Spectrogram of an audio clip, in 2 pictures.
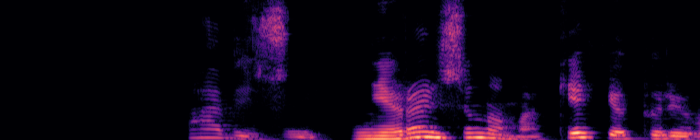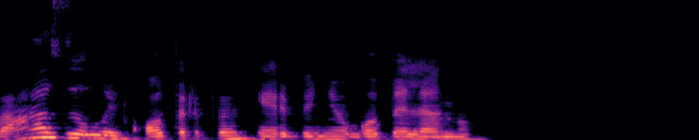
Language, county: Lithuanian, Vilnius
